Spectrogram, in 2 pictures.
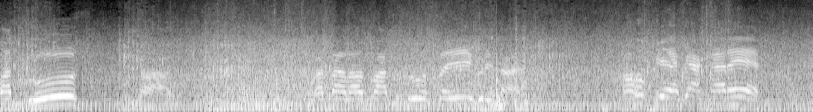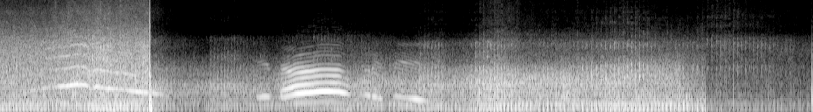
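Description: Muddy floodwater rushes and churns loudly.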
